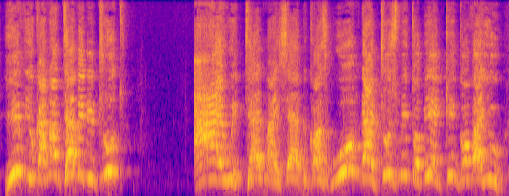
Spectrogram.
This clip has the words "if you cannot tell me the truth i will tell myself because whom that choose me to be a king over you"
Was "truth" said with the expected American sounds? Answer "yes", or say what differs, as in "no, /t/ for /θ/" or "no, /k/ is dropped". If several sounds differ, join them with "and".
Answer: no, /t/ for /θ/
